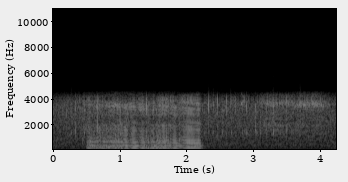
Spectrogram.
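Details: One long, loud, rattling snore lasting almost two seconds over quiet room noise, from a man, who usually snores like this; snoring.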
